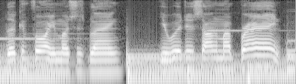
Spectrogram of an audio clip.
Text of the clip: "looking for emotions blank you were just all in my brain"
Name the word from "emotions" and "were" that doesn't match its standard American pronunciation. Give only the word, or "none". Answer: emotions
